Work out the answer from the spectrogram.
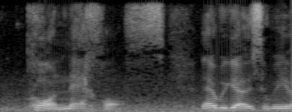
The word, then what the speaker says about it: conejo: And conejo is coming up today. Another word that begins with a C, C-O, and it's pronounced ca, well, co, to be precise, which is rabbit.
